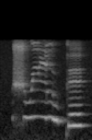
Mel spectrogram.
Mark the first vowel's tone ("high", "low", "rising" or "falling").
high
